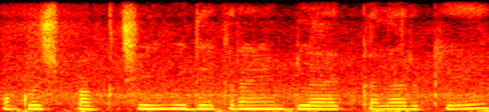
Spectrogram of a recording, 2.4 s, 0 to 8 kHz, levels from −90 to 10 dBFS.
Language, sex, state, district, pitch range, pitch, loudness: Hindi, female, Chhattisgarh, Rajnandgaon, 245-255 Hz, 255 Hz, -15 LUFS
